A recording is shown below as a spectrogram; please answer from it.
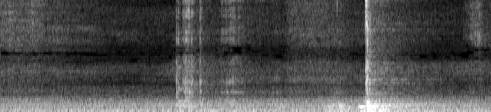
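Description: A horseshoe magnet being handled and set down on a table: a faint click about a second in, then one sharper knock near the end as it is put down.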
